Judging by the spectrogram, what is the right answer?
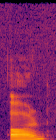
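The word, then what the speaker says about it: earn: तैयारी करना प्रिपेयर करना अर्न मतलब कमाना अ ई ए का उच्चारण अ अर्न इंप्रूव सुधारना कोई भी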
